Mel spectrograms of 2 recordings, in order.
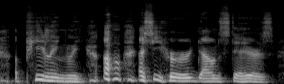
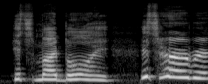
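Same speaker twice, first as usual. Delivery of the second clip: loud, rising crying out; 8 semitones higher, 7 dB louder than usual. Narrator reading a wife struggling against her husband's grip; crying out. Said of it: "she cried".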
